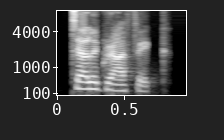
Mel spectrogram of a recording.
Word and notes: Telegraphic: Indian

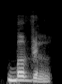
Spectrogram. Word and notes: Bovril: Indian

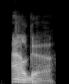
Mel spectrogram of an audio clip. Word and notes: alga: British English

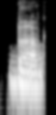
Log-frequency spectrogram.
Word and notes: burg: Indian

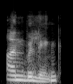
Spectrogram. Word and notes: unwilling: Indian

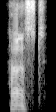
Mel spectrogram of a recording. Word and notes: hurst: British English

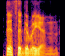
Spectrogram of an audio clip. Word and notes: Pythagorean: British English

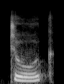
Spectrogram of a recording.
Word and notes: took: Indian

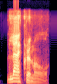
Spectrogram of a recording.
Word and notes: lachrymal: British English

